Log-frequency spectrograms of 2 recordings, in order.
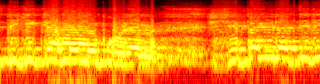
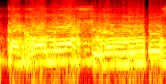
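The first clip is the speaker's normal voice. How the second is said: usual speaking voice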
